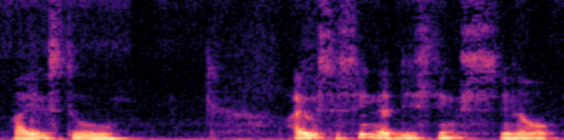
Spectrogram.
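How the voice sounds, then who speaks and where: A man's fairly high, somewhat breathy voice with a dark, mellow tone and monotone, flat intonation. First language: Dutch. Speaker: vlogger sharing personal medical experience. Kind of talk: unprepared personal rant. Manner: halting, with many repetitions and fillers.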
